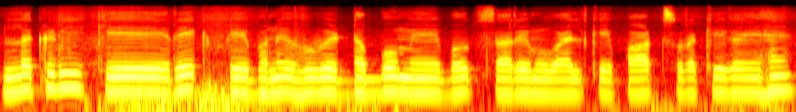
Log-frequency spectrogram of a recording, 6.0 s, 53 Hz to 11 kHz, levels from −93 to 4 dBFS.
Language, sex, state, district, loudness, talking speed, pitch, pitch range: Hindi, male, Jharkhand, Deoghar, -13 LUFS, 160 wpm, 135 Hz, 130-145 Hz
